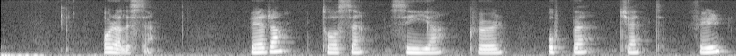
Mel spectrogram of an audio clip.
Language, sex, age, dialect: Faroese, female, 15-35, Suðurstreymoy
